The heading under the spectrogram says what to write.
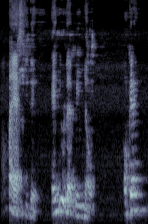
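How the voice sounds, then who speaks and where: A man's voice: fairly high pitch, wildly swooping pitch, brisk, gravelly, fairly bright tone, echoey room, distant mic, a little hiss or hum, exaggerated voice. A man playing a grumpy, defensive character in a stage play, bickering with a rival in a combative, dismissive, colloquial way. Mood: irritated, dismissive.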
